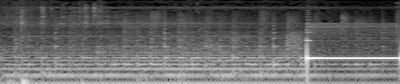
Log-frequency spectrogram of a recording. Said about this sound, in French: Quatre sonneries, je crois qu'il reste plus qu'une sonnerie.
